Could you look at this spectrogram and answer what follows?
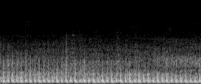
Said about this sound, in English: That's a loud chopper.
